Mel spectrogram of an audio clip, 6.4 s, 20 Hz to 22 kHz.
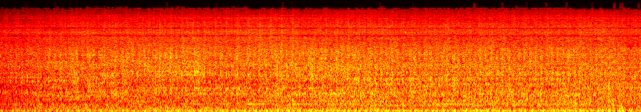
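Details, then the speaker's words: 1951 Ford F1 pickup, converted to 12 volt, at idle: steady beat with low droning buzz underneath; vibration from under the truck, cause not pinned down, belt possibly a touch loose, no smoke, otherwise runs really good. "There's something vibrating underneath the truck. You know, it's an old truck, so let's see."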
